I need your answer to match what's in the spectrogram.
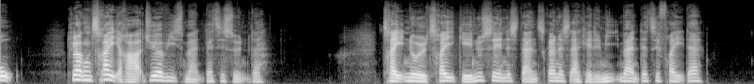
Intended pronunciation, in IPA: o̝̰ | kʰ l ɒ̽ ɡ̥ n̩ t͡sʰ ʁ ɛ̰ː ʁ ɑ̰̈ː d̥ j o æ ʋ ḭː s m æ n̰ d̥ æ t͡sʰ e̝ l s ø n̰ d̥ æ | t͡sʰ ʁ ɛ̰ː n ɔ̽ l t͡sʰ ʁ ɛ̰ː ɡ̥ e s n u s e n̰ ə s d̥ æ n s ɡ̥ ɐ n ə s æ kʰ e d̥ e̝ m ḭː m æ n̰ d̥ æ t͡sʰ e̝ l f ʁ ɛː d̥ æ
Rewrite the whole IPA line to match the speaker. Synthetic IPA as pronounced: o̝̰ | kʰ l ɒ̽ ɡ̥ n̩ t͡sʰ ʁ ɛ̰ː ʁ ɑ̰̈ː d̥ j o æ ʋ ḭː s m æ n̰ d̥ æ t͡sʰ e̝ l s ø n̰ d̥ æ | t͡sʰ ʁ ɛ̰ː n ɔ̽ l t͡sʰ ʁ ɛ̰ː ɡ̥ e n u s e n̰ ə s d̥ æ n s ɡ̥ ɐ n ə s æ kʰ æ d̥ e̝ m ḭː m æ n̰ d̥ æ t͡sʰ e̝ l f ʁ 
